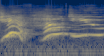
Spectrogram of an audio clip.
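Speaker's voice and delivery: very high, haughty, hoity-toity anime princess voice. Reading a character's line aloud after being asked: hoity-toity anime girl voice. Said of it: "Princess voice?".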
